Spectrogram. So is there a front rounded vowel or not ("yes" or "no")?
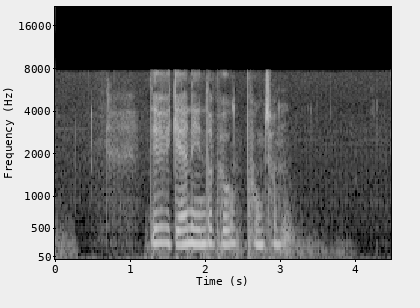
no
